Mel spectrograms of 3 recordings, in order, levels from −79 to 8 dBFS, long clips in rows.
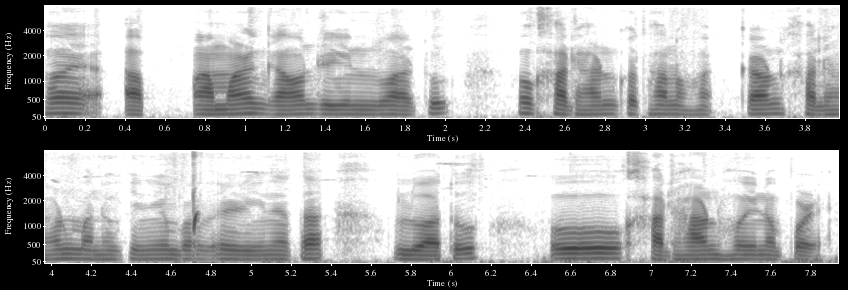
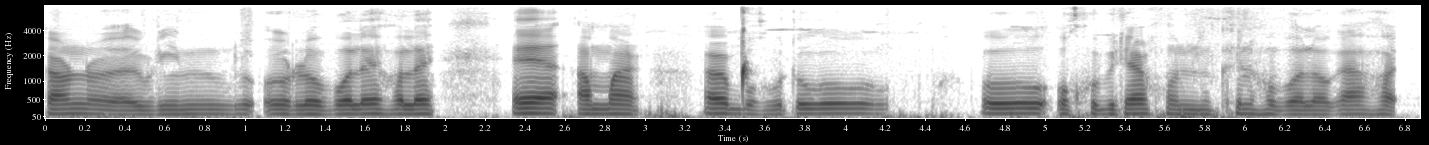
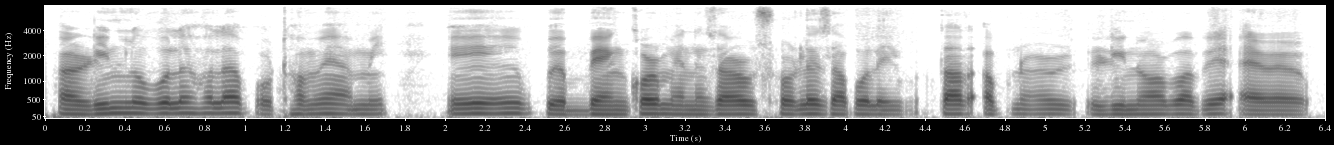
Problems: constant background noise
